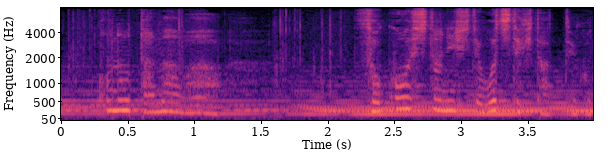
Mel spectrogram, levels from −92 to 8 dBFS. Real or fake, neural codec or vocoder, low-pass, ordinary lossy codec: real; none; none; none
